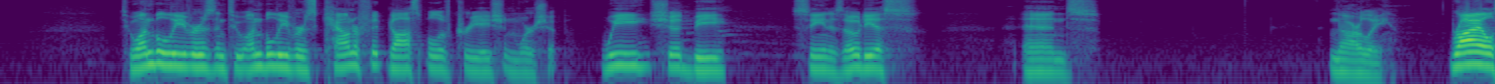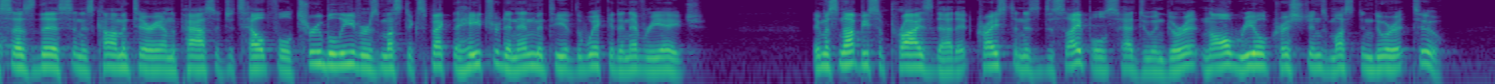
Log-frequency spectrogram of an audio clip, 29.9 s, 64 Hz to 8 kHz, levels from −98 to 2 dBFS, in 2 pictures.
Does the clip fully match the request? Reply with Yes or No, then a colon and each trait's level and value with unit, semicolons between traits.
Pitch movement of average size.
Yes: average, 3.0 semitones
